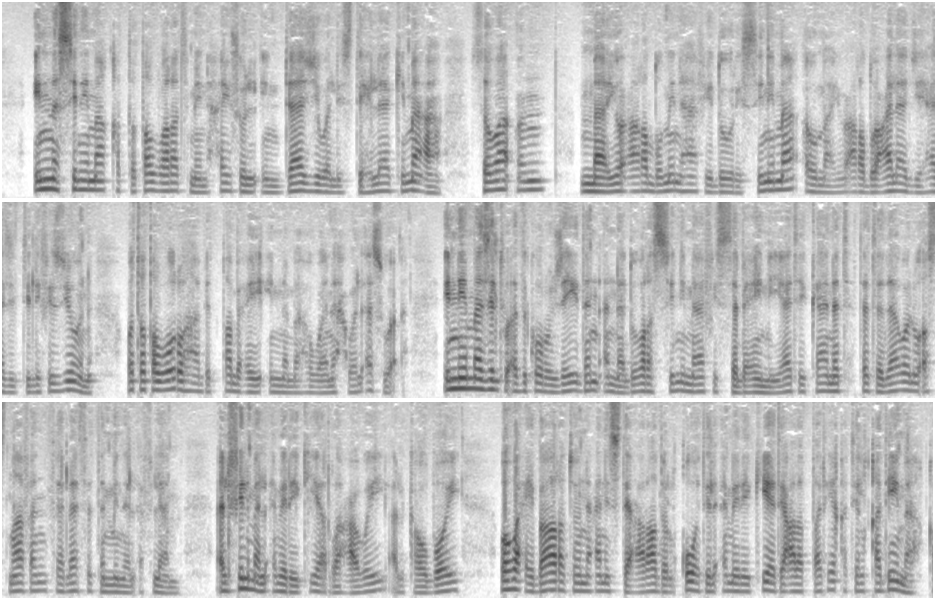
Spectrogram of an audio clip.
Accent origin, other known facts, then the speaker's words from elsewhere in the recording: Morocco; يكفي أن نشير إلى ما نملك كمغاربة توجيهه لو حسنت النيات، ألا وهو الإعلام الوطني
